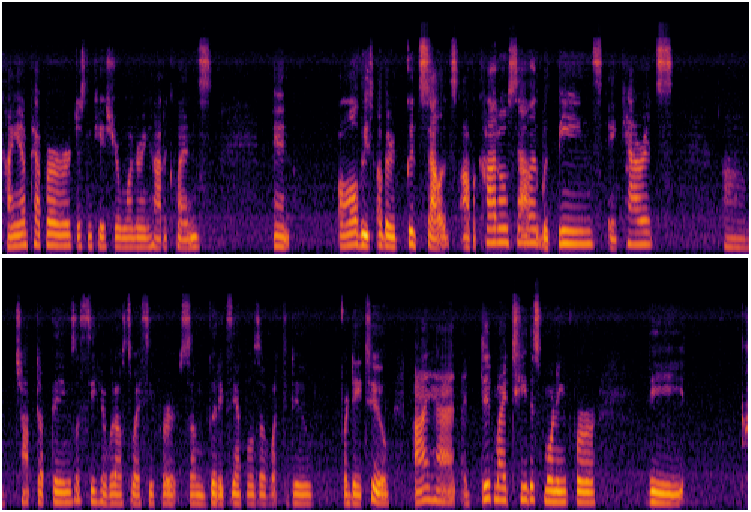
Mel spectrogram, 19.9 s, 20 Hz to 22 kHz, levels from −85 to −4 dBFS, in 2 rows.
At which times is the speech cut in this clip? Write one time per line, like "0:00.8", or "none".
0:15.3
